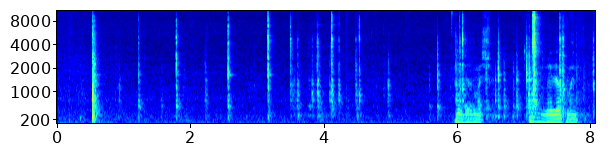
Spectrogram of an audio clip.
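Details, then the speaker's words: Harley 45 WL flathead transmission during a rebuild, mainshaft just replaced, turned by hand before shimming: slow, irregular clicks and ticks, then a scraping drag; lots of drag, all bound up, cause unknown. "Hear it? Mm-hmm. It's all bound up."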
